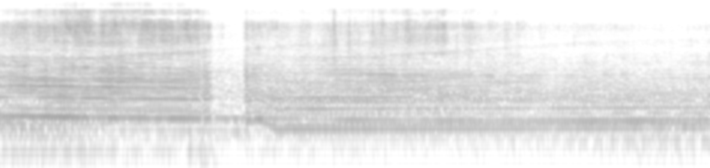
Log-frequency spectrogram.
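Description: Porsche Cup race cars howl around the Spring Mountain circuit, with a steady, loud, high-revving engine tone and a brief dip as one car shifts or passes by. No talking is heard.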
